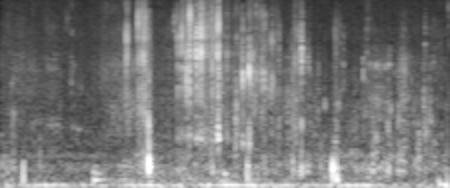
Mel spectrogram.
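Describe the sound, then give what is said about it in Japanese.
Crisp crunching and crinkling come from someone biting into expensive packaged food sold by the pack. A few sharp crunches rise over soft rustling, all quiet, with no talk. “じゃあ、ちょっと、はいいただきますよ。”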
